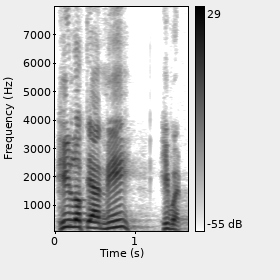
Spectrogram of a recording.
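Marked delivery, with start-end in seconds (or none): none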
